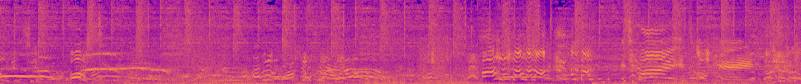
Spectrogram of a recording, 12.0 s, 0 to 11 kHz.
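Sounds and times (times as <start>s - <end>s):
music: 0.0s - 12.0s
riders screaming and laughing: 0.0s - 12.0s.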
